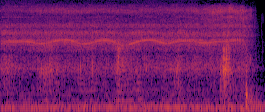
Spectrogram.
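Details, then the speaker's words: Steady high-pitched motor whine of a surgical bur reaching subchondral bone and denuding cartilage at the first metatarsal base during minimally invasive percutaneous Lapidus joint preparation on a cadaver foot. "And you'll start to hear, I know this is a cadaver, but you'll start to hear a um high-pitched whine when you broach that subchondral bone. And that's your cue that you're starting to denude cartilage and reach that that subchondral bone."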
